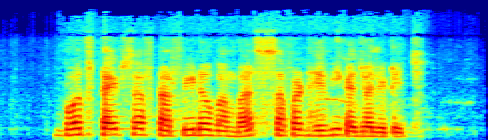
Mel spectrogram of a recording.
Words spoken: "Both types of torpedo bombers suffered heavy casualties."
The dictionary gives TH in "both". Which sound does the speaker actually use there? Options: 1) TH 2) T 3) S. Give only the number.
2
